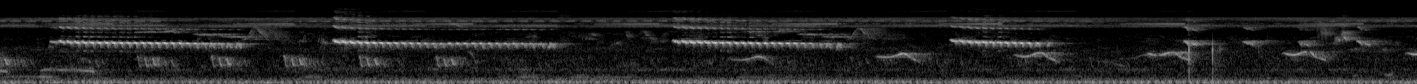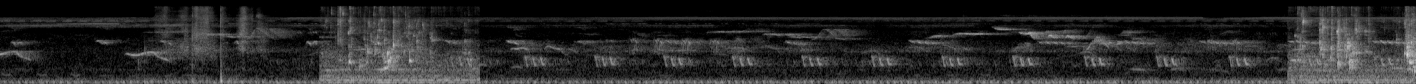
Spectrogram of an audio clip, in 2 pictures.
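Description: Birds calling: a loud, long, high call repeated four times in the first ten seconds, over a steady run of short, lower notes about two a second and a thin, steady high tone. About two-thirds of the way through, and again near the end, a burst of rushing noise lasting a second or so cuts across it.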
